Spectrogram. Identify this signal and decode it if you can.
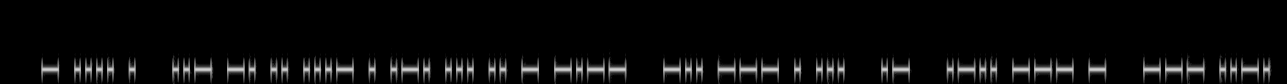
Morse code, heard as a keyed tone, about 22 wpm, 700 Hz. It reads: THE UNIVERSITY DOES A LOT OF
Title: Sentences from Top 1000 Words - Review Part 4 - 22wpm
